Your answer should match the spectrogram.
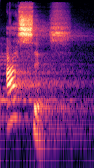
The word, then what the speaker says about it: haces: ¿Qué haces? What are you doing? So again, please be reminded that the H here should be silent. You don't say ¿Qué haces?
